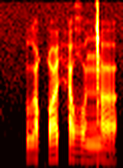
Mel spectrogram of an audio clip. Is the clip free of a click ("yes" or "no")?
no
